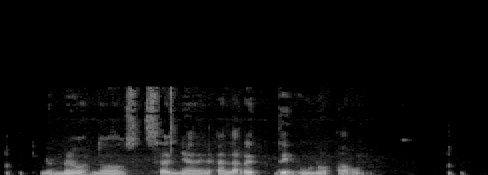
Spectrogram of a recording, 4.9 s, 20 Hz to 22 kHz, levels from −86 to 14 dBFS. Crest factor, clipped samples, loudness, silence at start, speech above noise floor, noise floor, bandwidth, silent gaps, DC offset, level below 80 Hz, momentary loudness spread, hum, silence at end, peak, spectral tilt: 20 dB; under 0.1%; -23 LUFS; 0.05 s; 37 dB; -60 dBFS; 11.5 kHz; none; under 0.1%; -62 dBFS; 8 LU; none; 0.4 s; -4 dBFS; -5.5 dB/octave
